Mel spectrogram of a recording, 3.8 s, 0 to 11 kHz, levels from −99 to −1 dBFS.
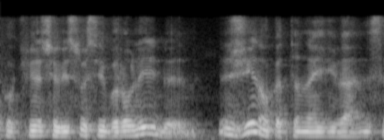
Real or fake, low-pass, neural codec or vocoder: fake; 7.2 kHz; codec, 16 kHz, 6 kbps, DAC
